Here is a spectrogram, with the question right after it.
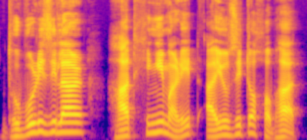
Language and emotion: Assamese, neutral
